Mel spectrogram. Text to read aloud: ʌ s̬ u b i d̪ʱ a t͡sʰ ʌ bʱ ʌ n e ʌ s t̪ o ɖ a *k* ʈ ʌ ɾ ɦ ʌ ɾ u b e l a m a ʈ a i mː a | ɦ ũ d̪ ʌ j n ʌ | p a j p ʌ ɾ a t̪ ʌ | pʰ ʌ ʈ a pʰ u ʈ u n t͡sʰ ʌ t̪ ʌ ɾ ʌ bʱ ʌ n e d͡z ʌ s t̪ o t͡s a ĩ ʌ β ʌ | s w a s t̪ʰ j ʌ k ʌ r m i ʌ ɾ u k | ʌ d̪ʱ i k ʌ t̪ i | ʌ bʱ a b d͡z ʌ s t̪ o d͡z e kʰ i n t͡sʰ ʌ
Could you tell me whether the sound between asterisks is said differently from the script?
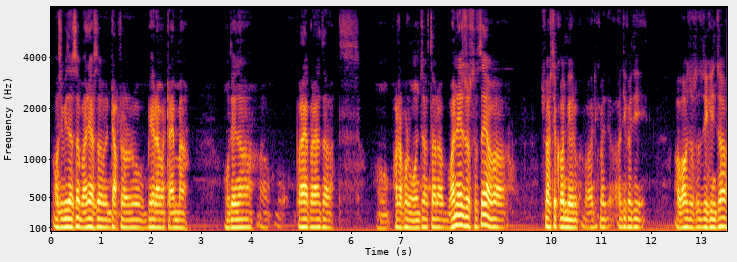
no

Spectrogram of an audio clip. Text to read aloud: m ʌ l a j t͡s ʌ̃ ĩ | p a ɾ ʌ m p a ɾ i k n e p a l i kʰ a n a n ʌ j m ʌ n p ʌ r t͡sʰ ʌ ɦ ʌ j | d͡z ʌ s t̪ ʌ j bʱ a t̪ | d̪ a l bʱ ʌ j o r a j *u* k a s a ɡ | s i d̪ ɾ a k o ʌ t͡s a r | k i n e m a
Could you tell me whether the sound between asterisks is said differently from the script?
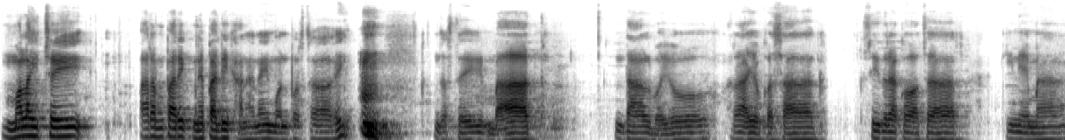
yes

